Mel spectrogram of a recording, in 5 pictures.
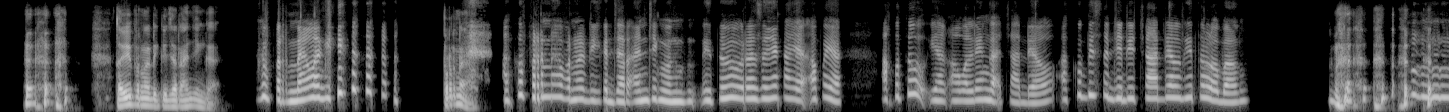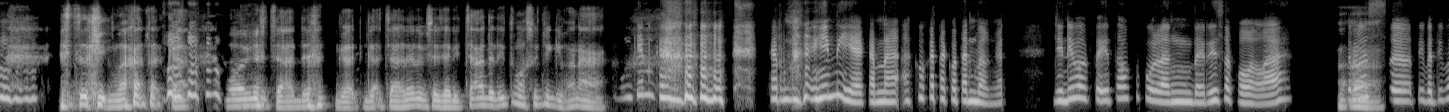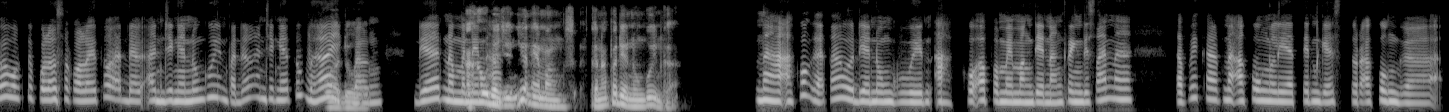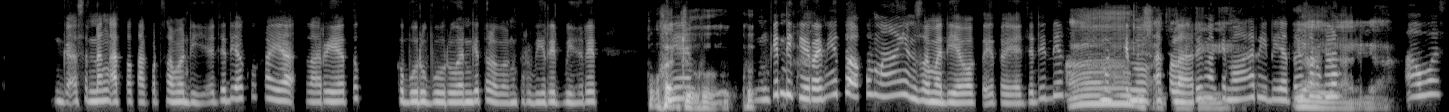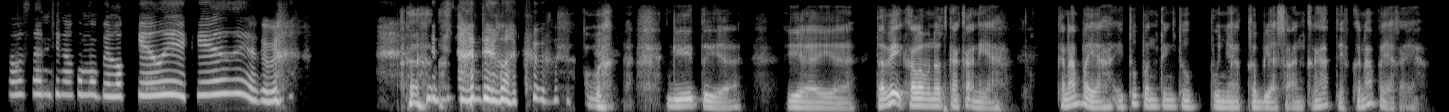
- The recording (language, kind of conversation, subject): Indonesian, podcast, Bagaimana proses kamu membangun kebiasaan kreatif baru?
- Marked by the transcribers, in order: laugh; laugh; laugh; laughing while speaking: "Itu gimana, Kak? Maunya cadel"; chuckle; laugh; laughing while speaking: "ka karena ini ya"; laughing while speaking: "Waduh"; chuckle; laugh; unintelligible speech; laughing while speaking: "bilang. Jadi cadel aku"; laugh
